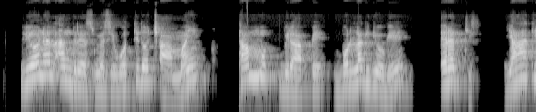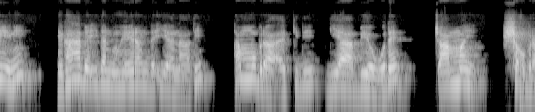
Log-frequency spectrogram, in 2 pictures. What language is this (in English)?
Wolaytta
